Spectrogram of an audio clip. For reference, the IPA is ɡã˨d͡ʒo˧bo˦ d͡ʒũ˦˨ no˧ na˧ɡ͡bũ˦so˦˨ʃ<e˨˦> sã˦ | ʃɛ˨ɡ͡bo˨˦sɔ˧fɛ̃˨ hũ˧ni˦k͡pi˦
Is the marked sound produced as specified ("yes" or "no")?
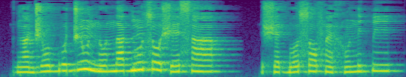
yes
